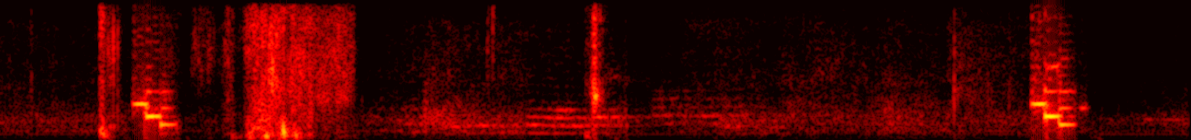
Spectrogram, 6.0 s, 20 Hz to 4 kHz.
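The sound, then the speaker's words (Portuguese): A touch-tone phone dials a toll-free 0800 number. Short, sharp tone bursts sound at the start and near the end, with rustling handling noise and faint tonal sounds in between. “Deixa eu ligar para ver.”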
